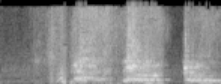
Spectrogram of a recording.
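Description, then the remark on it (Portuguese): A dog belonging to a participant on an online call barks loudly, three sharp, drawn-out barks in quick succession with brief pauses between them, and no one speaks. “É alguém com cachorro?”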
